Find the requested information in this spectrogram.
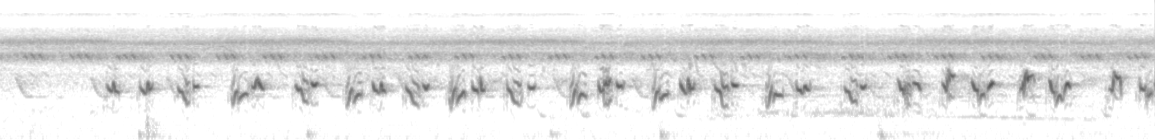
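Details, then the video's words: Yellow-vented bulbul lure recording of energetic 'cuk cuk' chatter meant to provoke other bulbuls into calling: rapid, continuous bursts of short, sharp notes, about four to five per second, under a faint steady high-pitched hiss. "Pancingan Trucukan Gacor Ropel Bikin EMOSI❗ Suara Cuk Cuk GAMPANG DITIRU bikin semua trucuk EMOSI"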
